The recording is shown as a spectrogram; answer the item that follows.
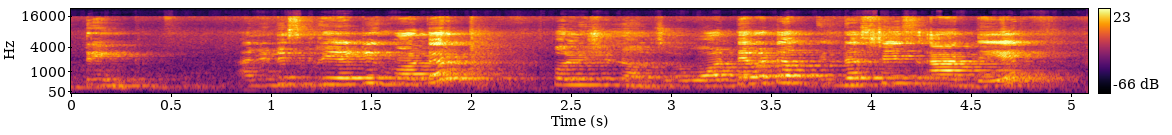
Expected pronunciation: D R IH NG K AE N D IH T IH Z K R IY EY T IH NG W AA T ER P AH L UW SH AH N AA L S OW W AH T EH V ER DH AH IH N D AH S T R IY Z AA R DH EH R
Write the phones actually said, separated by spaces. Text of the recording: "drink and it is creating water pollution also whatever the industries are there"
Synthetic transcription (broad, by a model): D R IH NG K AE N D IH T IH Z K R IY EY T IH NG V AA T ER P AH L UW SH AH N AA N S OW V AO T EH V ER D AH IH N D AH S T R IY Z AA R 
